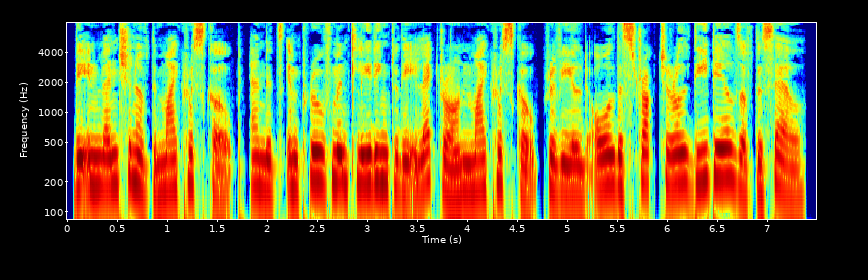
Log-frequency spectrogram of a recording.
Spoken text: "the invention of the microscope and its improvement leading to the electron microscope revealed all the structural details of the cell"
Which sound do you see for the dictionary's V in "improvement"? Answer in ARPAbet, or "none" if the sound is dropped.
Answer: V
